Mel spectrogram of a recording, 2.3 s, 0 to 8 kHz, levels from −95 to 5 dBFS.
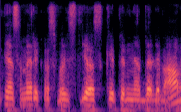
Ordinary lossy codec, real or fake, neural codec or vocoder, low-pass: Opus, 24 kbps; real; none; 7.2 kHz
